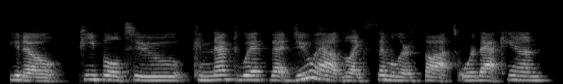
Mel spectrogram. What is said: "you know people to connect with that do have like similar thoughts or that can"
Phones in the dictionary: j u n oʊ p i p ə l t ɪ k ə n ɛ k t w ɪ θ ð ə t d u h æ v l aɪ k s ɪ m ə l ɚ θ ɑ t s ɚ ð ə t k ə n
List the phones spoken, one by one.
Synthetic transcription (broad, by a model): j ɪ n oʊ p i p l t ɪ k ə n ɛ k t w ɪ ð ə t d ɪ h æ v l aɪ k s ɪ m l ɚ θ ɑ t s ɚ ð ə t k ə n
